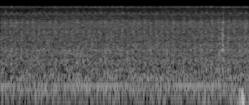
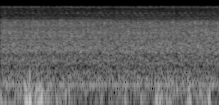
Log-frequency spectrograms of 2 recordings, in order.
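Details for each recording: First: Idling engine with air conditioner on: light, quick rattle about three ticks a second from the belt tensioner pulley, which stops when a screwdriver is wedged against the pulley; confirmed worn tensioner pulley, to be replaced. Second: Engine idling after belt auto-tensioner pulley replacement to cure a rattle that occurred with AC on, tested with AC off and then on: even, steady idle with no rattle or chatter; normal.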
